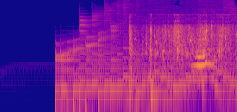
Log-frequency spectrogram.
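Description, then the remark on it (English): After a moment of silence, a loud splash of water bursts out as an octopus's water tank in an office is knocked over by something huge being brought in. A buzzing tonal rumble runs underneath, and the splashing and sloshing continue steadily to the end. “Oh, my water tank.”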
